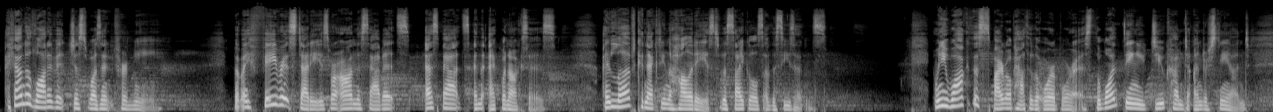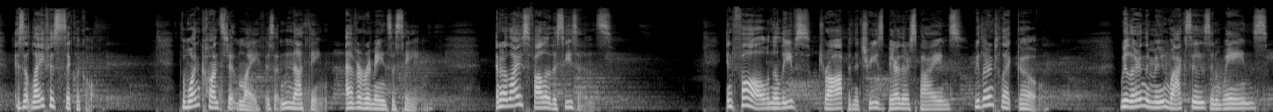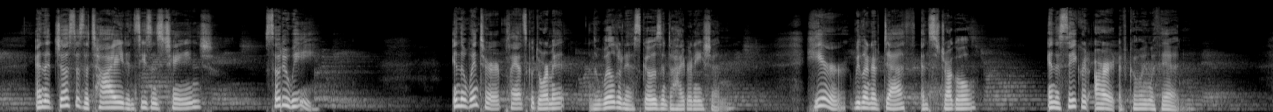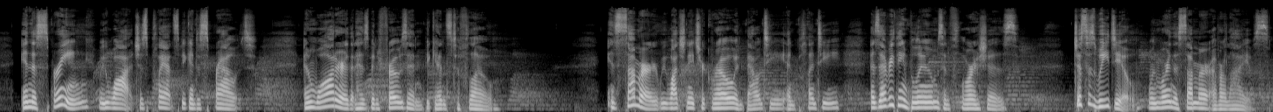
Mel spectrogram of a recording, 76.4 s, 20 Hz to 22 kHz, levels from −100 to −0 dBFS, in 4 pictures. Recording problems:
echo of what is said; faint; throughout; 580 ms later, 25 dB below the speech

